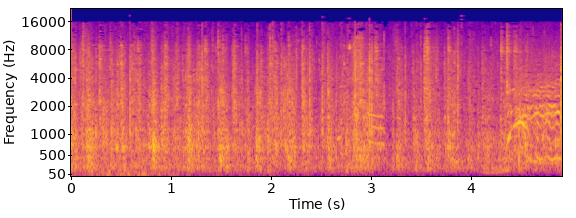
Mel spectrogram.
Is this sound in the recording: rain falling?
no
